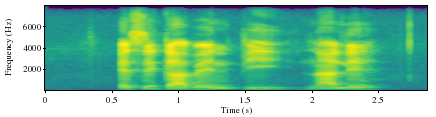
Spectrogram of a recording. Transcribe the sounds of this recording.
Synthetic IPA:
esiɡ̥ʱaɓenib̥ʱinalɪ

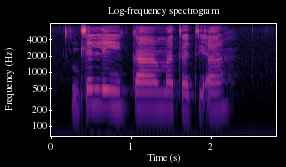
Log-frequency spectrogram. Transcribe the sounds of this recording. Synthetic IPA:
n̩t͡ɬʼɛlɪkʼamat͡sʼat͡sʼiʔa

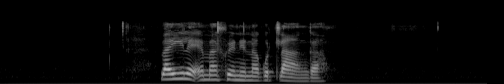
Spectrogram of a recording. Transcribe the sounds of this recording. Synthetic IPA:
ɓajilɛɛmaɬweninak̬ut͡ɬʼaːŋɡa

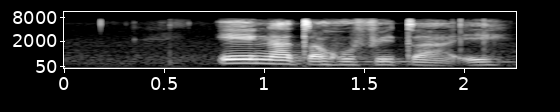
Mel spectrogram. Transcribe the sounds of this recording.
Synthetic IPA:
ɪŋatʼahʊfɪtʼaʔɪ

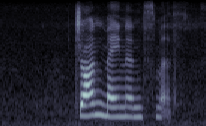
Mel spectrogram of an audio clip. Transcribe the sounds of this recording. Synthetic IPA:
d͡ʒɔ̃nmenə̃nsmɪ̰θ

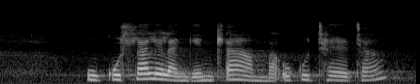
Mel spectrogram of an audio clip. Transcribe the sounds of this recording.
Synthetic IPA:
ukʼuɬalɛlaŋɡʱɛnt͡ɬʼambʱa̰ʔokʼutʰɛːtʰa

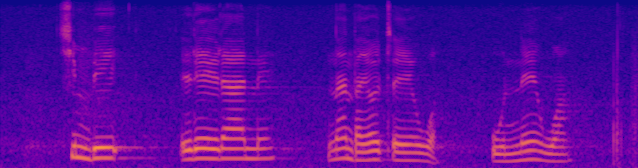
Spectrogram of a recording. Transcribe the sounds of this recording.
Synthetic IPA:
t͡ʃʰimbi | ɺɛɺanɛ | nandajɔtʼɛwa | unɛwa

